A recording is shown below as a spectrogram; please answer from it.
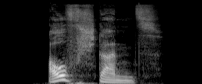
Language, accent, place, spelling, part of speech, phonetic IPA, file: German, Germany, Berlin, Aufstands, noun, [ˈaʊ̯fˌʃtant͡s], De-Aufstands.ogg
- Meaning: genitive singular of Aufstand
